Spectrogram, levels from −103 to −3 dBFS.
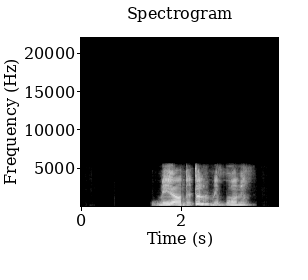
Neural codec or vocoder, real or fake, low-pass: codec, 44.1 kHz, 1.7 kbps, Pupu-Codec; fake; 5.4 kHz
